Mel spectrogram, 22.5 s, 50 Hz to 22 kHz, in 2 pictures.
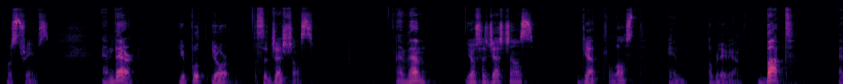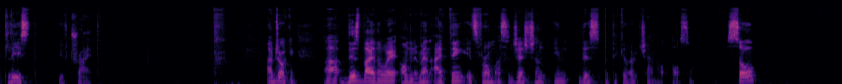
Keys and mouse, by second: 17.4-22.4 ctrl+alt+shift+drag.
